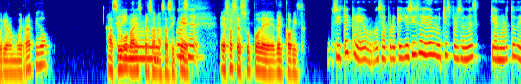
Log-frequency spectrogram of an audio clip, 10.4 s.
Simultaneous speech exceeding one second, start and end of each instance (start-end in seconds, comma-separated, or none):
2.3-3.8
